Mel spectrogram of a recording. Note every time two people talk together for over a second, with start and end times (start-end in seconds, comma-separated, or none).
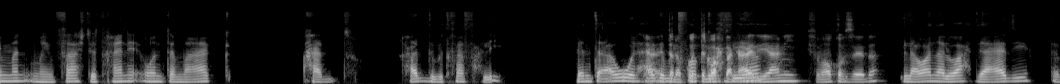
6.4-7.7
